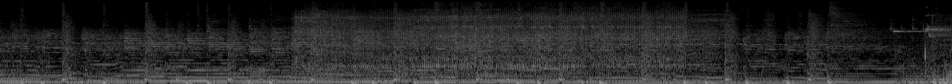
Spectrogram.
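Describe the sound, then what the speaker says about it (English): An impact wrench with an 18mm socket running out bolts and retainer nuts on the steering stabilizer of a 2008-2024 RAM 2500 truck, loud rattling bursts close by with mechanical clatter throughout. "We're going to remove the 2 18mm bolts holding it in place."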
